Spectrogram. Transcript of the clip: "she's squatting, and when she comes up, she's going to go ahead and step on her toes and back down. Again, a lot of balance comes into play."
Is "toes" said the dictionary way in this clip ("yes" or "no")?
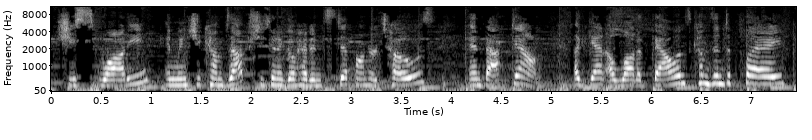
yes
